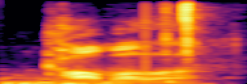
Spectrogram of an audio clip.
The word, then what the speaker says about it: Kamala: How do you pronounce your name again? Kamala or Kamala? Kamala.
